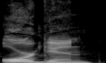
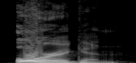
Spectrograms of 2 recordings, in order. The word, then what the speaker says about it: Oregon: Well, there's another syllable there. You're not from Oregon. Organ would be a part of the human anatomy, the organs. You're probably from Oregon.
